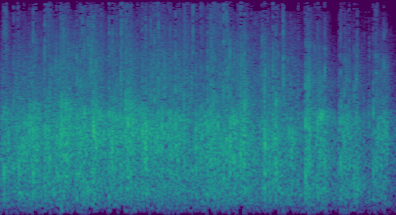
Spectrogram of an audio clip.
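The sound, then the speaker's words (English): A church audience claps steadily for several seconds after the announcement that Core Community Church will merge with Coram Deo, dense overlapping hand claps forming a sustained, fairly loud wash of applause with no voices breaking through. “Yes, you can clap.”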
